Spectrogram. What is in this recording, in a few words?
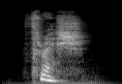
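"thresh", British English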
